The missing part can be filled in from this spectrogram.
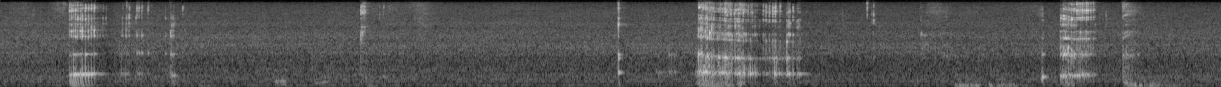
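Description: Several loud, low, croaky burps in a row with short pauses between them, over steady room noise; repeated belching.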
